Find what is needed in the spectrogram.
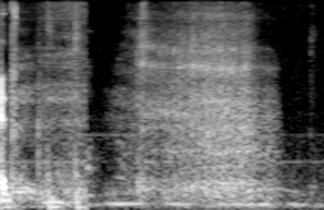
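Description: A person breathing out audibly for about a second, a soft breathy rush.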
